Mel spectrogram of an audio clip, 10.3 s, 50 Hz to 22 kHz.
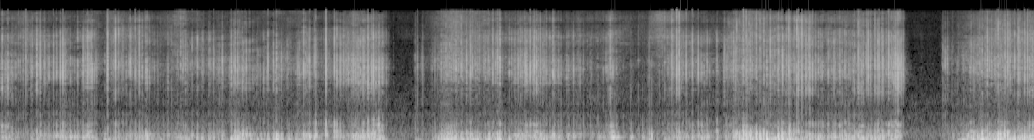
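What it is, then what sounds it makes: Textured stretch fabric. Long nude nails scratch and pinch a flat sheet of black synthetic stretch fabric with a shiny dotted swirl pattern, which dents under the fingers. Dense, rough scratching and rustling run throughout with a heavy low rumble and bright crinkly texture, broken by brief near-silent pauses around 4 and 9 seconds.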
